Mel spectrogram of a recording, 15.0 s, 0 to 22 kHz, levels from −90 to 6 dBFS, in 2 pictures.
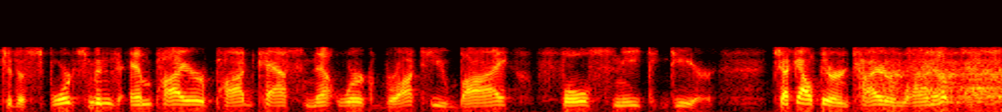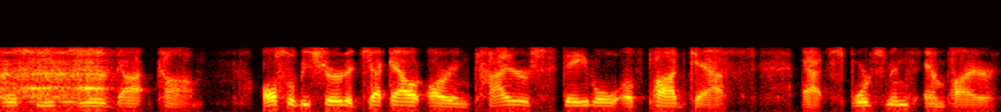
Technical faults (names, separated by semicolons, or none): GSM full-rate codec; lost GSM frames; feedback echo between two devices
